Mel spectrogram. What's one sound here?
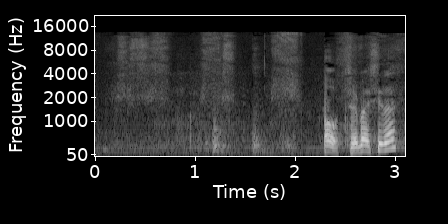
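A marker squeaks across paper.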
